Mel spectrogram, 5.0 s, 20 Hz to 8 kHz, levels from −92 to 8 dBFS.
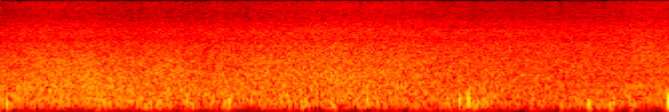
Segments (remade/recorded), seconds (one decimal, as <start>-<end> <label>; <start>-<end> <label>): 0.0-3.4 recorded; 3.4-4.1 remade; 4.1-5.0 recorded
